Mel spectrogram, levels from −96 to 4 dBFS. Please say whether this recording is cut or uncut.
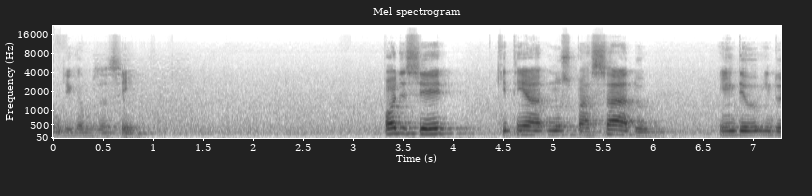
uncut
